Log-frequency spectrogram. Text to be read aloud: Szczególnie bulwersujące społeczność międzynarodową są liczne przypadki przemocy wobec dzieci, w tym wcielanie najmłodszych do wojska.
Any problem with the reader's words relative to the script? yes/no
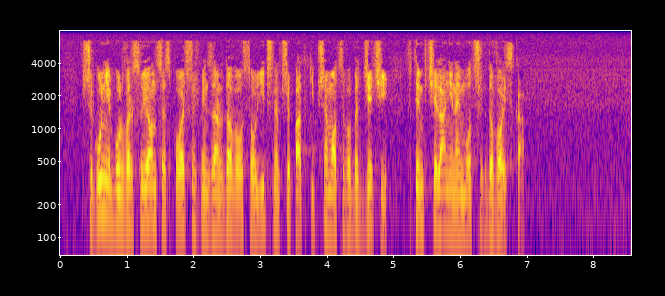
no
